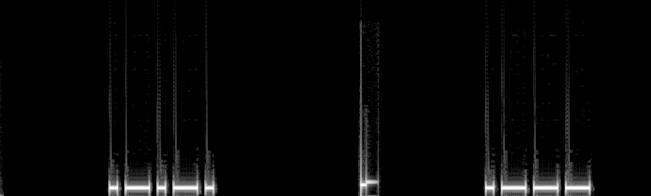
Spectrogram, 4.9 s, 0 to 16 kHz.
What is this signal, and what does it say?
Morse code, heard as a keyed tone, about 20 wpm, 700 Hz. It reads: <AR> J
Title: Single Character (Letter:Number:Punctuation:Prosign) 20wpm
